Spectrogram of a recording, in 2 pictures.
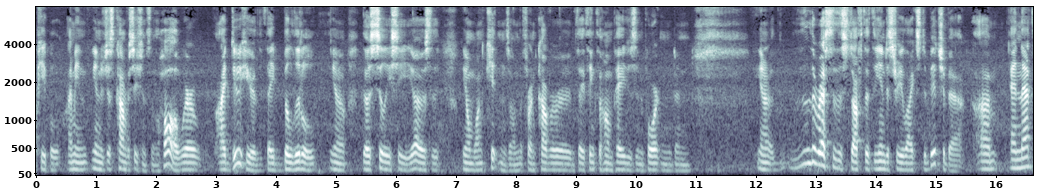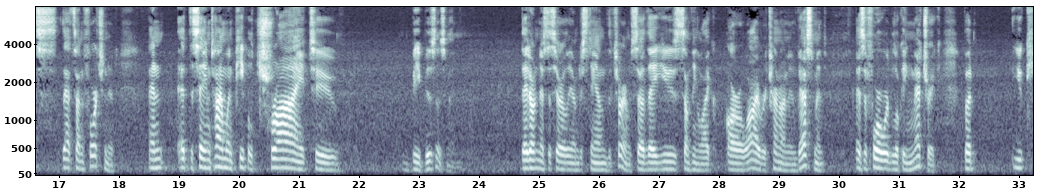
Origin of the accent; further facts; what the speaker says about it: United States; accent: American; first language English; moved away as an adult; now in Copenhagen, Denmark; I was born in the United States, so technically English is my first language, but for 36 years, Danish has actually been my working language, so I only sound American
